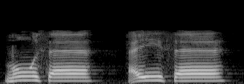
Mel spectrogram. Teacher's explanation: بعض القبائل العربية تخلط صوت الألف بشيء من الياء قليلا · Term: الإمالة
